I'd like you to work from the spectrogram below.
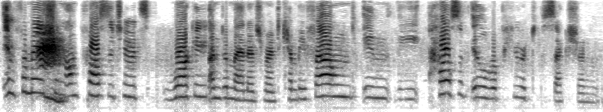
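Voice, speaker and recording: Her voice is high, sharp, and animated, moving a little slowly but with hardly any pauses as she casually reads from a tabletop game supplement. She fumbles some lines and cracks jokes, all on a rough recording with clear background noise.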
